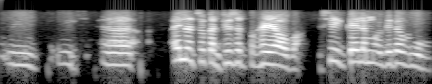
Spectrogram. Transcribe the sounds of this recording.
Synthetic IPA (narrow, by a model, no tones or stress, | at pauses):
ɐjnasukɐnpʰjus̬at̚pakʰajawba | sikɐjlɐmojɡedawbnɔ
